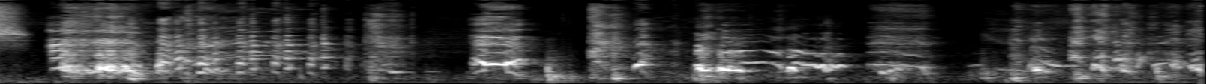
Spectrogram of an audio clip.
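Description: A boy talks excitedly.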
